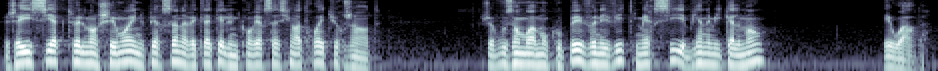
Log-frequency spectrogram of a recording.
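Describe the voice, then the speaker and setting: An actor playing a confident, bold detective chief who reasons deliberately in a French radio drama. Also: male voice, on the low side, close to an everyday voice. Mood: calm deduction. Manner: deliberate, reasoning, self-assured.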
